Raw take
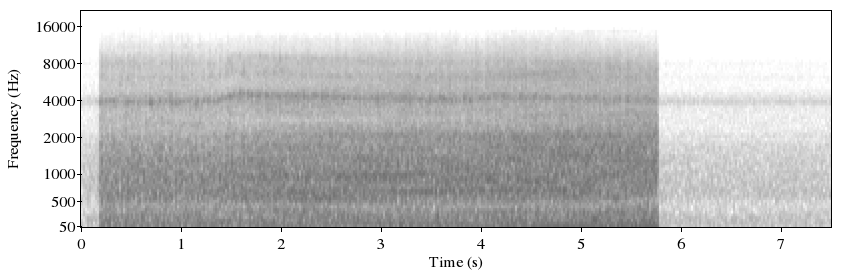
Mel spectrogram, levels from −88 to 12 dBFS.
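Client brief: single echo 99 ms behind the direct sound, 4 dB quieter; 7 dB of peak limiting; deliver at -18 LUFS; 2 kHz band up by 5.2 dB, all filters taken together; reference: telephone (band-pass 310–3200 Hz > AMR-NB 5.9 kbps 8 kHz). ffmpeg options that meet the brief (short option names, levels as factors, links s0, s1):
-af "equalizer=f=2000:t=o:g=7,alimiter=limit=0.0841:level=0:latency=1,highpass=310,lowpass=3200,aecho=1:1:99:0.631,volume=6.31" -ar 8000 -c:a libopencore_amrnb -b:a 5900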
